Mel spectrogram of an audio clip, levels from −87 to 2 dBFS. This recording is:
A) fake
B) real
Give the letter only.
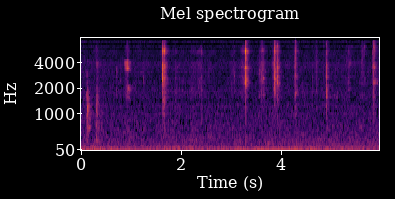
A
